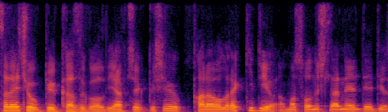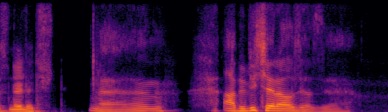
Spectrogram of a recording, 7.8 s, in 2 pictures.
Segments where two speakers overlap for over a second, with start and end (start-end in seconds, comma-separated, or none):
none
